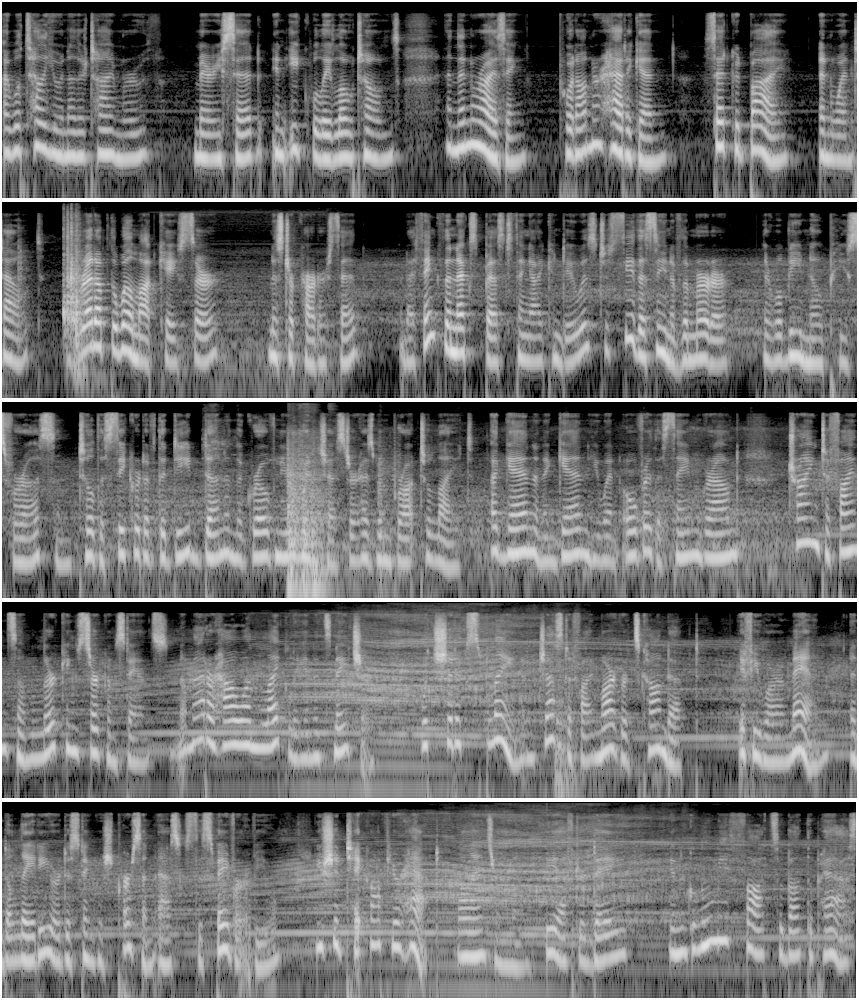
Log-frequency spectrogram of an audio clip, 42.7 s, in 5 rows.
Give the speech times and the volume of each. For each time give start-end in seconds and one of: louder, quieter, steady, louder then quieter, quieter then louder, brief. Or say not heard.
0.0-42.6 steady.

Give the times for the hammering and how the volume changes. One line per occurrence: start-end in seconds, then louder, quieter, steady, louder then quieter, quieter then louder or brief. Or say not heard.
not heard.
